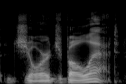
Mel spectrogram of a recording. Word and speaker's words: Jorge Bolet: There's a piano player named George Bolet, but it's spelled Jorge Bolet. But he wanted his name to be pronounced, anglicized, as George Bolet.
